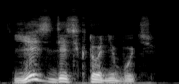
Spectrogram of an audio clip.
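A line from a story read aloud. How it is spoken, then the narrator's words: Shout, trying to sound firm. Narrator (Russian): Стараясь придать голосу твердость, Хельга крикнула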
